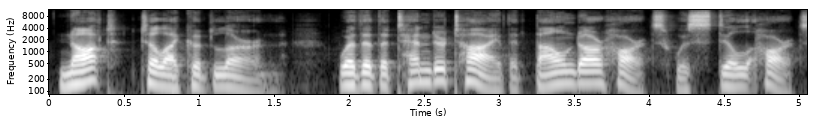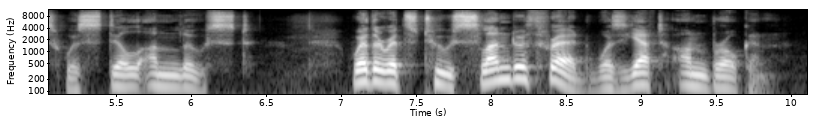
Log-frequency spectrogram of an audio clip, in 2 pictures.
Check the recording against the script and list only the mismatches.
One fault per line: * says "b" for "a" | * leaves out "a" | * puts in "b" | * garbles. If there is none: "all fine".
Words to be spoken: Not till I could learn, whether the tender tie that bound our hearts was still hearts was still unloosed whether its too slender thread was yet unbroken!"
all fine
